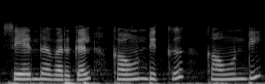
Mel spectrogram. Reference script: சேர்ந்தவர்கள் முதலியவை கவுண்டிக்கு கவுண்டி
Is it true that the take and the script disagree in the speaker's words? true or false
true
